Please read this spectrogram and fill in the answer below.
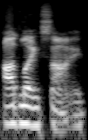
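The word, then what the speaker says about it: Auld Lang Syne: to pronounce this it's I believe it's Scottish is it Scottish I thought it was German isn't it oddling it's Scottish oddling oddling sign yeah yeah the uh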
